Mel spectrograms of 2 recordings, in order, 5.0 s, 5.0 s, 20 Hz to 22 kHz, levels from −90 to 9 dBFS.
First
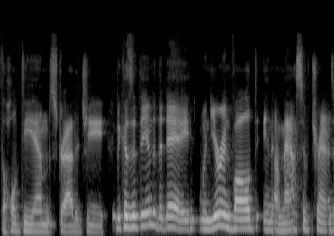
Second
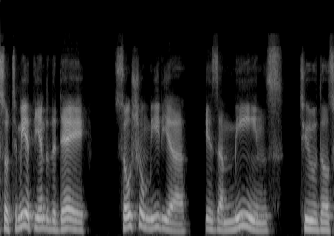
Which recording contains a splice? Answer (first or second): first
